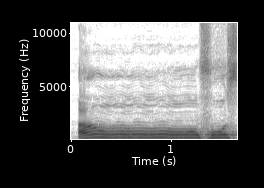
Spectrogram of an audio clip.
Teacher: Anfu ini juga yang disebut dengan ikfa ausat. Anfusihim Mim sukun dibaca jelas karena bertemu waw, dibaca jelas tanpa mendengung, idhar safawi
